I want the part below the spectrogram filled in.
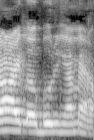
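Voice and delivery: plain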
